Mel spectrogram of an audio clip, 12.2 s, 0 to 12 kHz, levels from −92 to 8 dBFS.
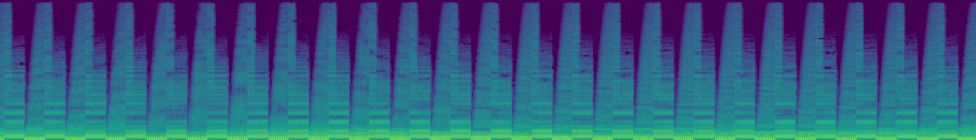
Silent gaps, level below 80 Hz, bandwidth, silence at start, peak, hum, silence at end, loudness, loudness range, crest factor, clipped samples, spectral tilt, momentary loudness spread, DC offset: none; -20 dBFS; 10.5 kHz; 0 s; -10 dBFS; none; 0 s; -21 LUFS; 1 LU; 8 dB; under 0.1%; -8 dB/octave; 2 LU; under 0.1%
